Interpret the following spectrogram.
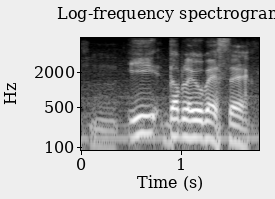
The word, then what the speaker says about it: IWC: IWC. The IWC? Okay. The confusing thing in Spanish is I is pronounced as E. Yeah. EWC.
